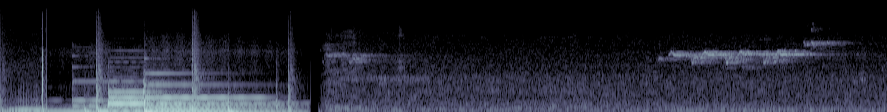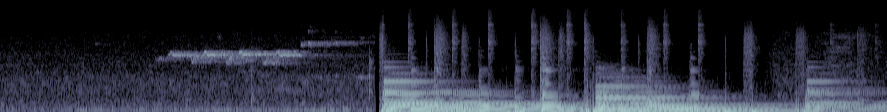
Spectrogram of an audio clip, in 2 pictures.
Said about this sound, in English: I held my phone out the window so you could hear the green birds across the street. They are absolutely precious. I love them so much. Sometimes they squawk at each other very angrily, and even that's adorable.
